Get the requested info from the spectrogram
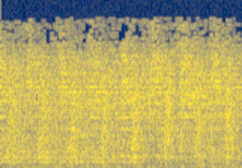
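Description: Punk rock band playing live: electric guitar and drum kit together in a dense, steady wall of sound, with drum hits punctuating it.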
